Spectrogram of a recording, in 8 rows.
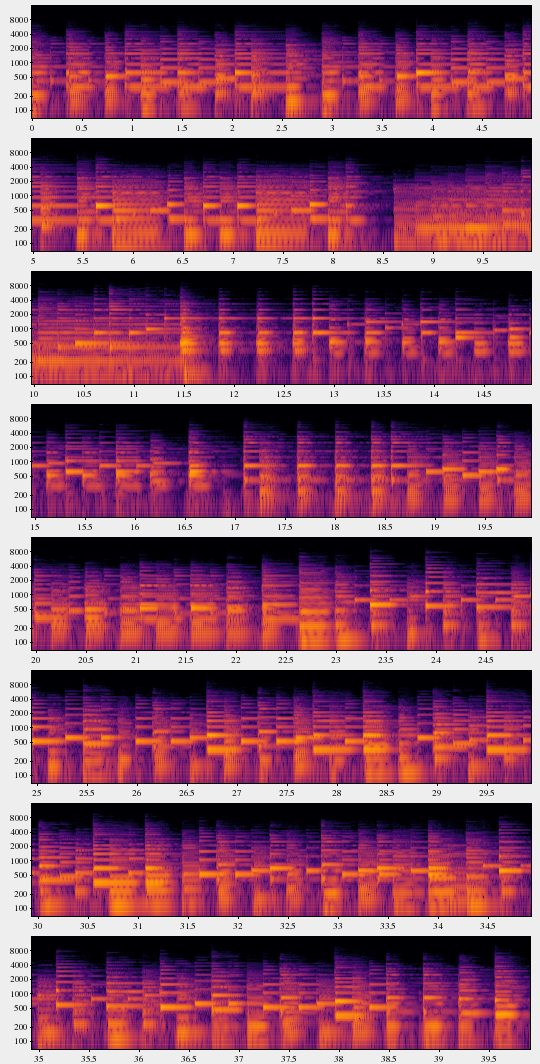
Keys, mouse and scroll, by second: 0.2 p, 1.7 scroll down 1, 2.0 click, 3.3 g, 4.1 m, 5.0 click, 6.4 k, 6.6 scroll up 1, 7.3 click, 7.7 shift+middle click, 8.5-8.8 scroll down 1, 8.8 middle click, 10.2 click, 10.7 middle click, 11.0 click, 12.6 right click, 14.1 click, 14.5 middle click, 15.3-16.7 drag, 16.7 Delete, 17.1-17.5 scroll up 1, 17.5 middle click, 18.0 click, 18.7 Delete, 18.9 middle click, 19.9-20.4 scroll up 1, 20.4 click, 20.9 Delete, 21.3 click, 21.5 Delete, 22.2 Delete, 22.3 middle click, 22.8 click, 23.1 Delete, 23.3 click, 23.5 Delete, 24.6 middle click, 24.9-25.3 scroll up 1, 25.3 click, 25.5 Delete, 25.6 middle click, 26.3 click, 26.4 Delete, 26.9 Delete, 27.1 middle click, 27.6 click, 27.9 Delete, 28.1 middle click, 28.7 click, 28.9 Delete, 29.4 Delete, 29.8 Delete, 30.1 middle click, 31.2 shift+scroll down 1, 31.2 middle click, 31.6 middle click, 31.7 scroll down 1, 32.7 shift+middle click, 33.3 click, 33.7 middle click, 34.4 click, 35.8 Delete, 36.0-38.0 middle drag, 38.1 shift+middle click, 39.1-39.9 drag.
